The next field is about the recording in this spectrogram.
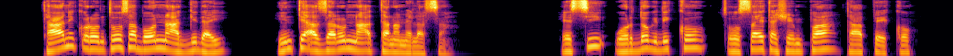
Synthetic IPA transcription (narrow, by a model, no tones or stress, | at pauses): t̪aːnɪkʼɔɾɔnt̪ːo̞ːsɐbo̞ːnːɐːɡːɪd̪ɐj | hɪnt̪ːɛɐzːɐnɔnːɐːt̪ːɐnɐmɛlɐsːɐ̰ | hɛsːɪwɔɾd̪ːɔɡɪd̪ɪkːɔt͡sʼo̞ːsːɐjt̪ɐʃɛmpːaːt̪aːpːɛɛkːɔ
